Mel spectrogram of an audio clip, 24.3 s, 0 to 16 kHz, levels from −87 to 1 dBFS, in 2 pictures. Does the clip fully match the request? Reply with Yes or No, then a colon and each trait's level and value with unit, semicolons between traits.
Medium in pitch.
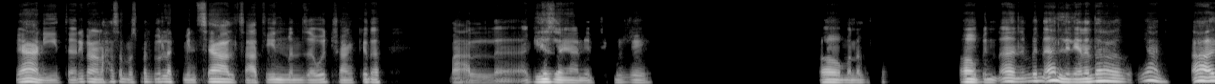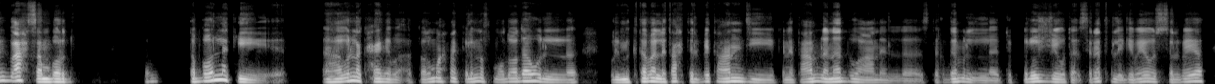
No: low, 115 Hz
